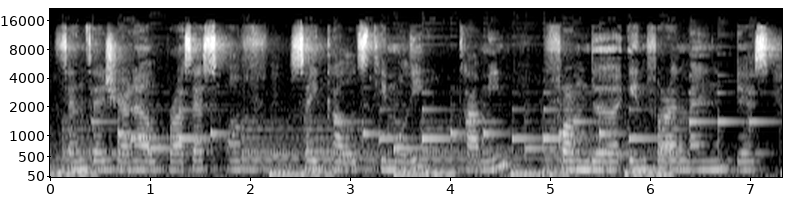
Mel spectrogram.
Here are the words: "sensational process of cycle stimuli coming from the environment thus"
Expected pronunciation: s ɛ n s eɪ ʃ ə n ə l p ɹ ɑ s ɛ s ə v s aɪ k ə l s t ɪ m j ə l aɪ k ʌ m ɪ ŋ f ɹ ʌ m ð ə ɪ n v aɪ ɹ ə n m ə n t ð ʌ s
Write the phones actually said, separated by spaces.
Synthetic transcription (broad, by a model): s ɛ n s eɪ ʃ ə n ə l p ɹ ɑ s ɛ s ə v s aɪ k ə l s t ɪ m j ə l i k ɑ m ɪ ŋ f ɹ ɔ m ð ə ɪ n f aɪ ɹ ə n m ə n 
